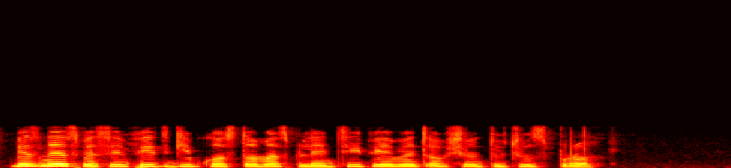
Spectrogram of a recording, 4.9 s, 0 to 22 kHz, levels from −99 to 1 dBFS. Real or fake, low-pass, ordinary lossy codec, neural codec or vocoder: real; 5.4 kHz; none; none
